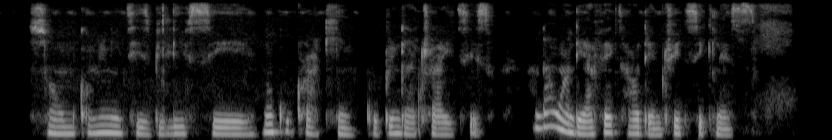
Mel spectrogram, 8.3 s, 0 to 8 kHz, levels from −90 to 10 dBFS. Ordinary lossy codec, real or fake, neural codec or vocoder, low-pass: none; real; none; 7.2 kHz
